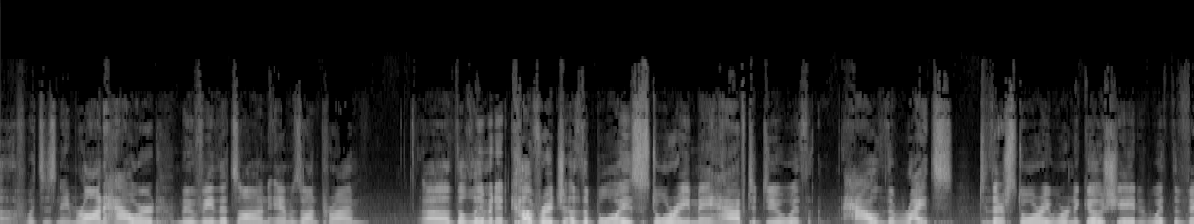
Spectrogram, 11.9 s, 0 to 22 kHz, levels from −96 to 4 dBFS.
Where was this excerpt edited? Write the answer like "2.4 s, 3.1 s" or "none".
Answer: none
